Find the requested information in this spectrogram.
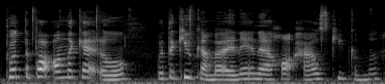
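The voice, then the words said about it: Poor, unplaceable put-on accent. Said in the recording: “Bit of a whiffle. I'm not sure what accent that is. ... It's something somewhere. ... It's not great.”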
